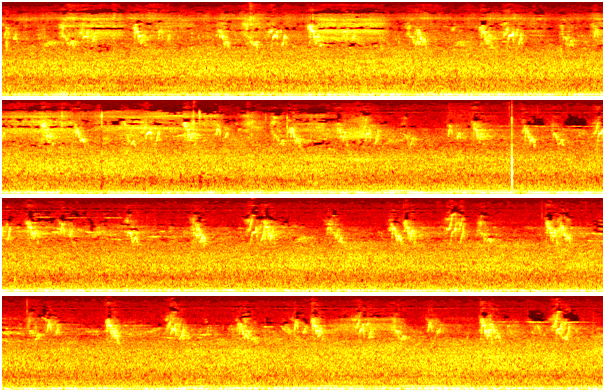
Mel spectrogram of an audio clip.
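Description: Small birds chirping: many short, high calls, about two a second, over a steady low rumble.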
